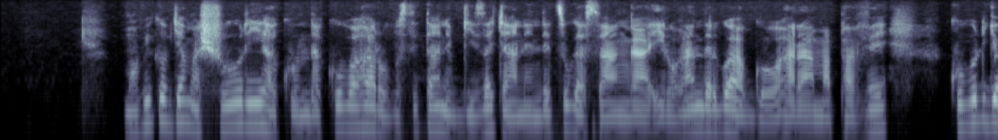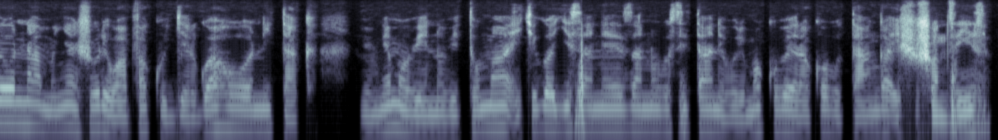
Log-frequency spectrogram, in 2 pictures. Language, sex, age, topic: Kinyarwanda, male, 18-24, education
